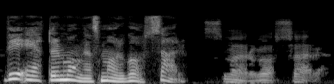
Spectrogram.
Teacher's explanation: The S sounds long here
